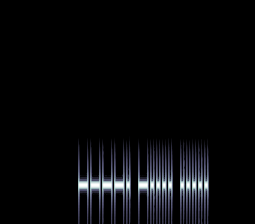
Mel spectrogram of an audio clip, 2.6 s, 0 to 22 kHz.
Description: Morse code, heard as a keyed tone, about 40 wpm, 700 Hz. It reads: 965
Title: Numbers - 3-Digit 40wpm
